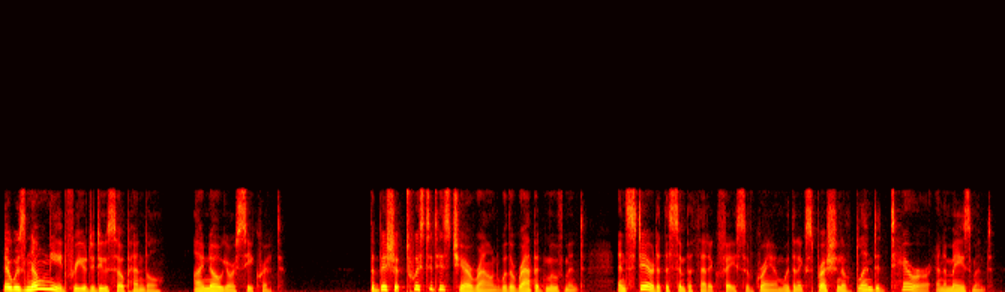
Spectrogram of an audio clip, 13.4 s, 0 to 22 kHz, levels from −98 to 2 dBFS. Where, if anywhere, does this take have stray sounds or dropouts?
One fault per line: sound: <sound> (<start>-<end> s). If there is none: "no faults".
no faults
